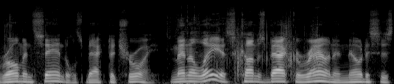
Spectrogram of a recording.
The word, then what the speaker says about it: Menelaus: that uh pronunciation real quick uh how to pronounce menelaus of course so it starts here with a woman named helen wife of menelaus the king of sparta and daughter of zeus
